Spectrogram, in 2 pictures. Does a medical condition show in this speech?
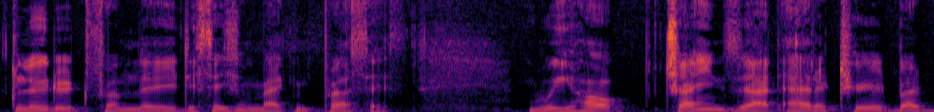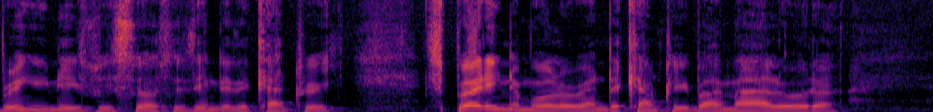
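Yes: profound deafness; profound deafness acquired at age 8 after language acquisition, not born deaf; profound hearing loss for many years, struggles in difficult listening situations; speaks orally, language acquired before hearing loss.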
